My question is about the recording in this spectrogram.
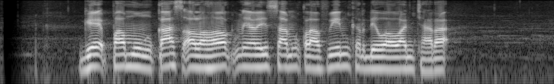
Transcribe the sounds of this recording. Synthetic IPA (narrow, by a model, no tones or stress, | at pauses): ɡɛʔpamuŋkasɔlɔɦɔk̚nɛlisamklafinkərdiwawaɲt͡ʃaɾa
